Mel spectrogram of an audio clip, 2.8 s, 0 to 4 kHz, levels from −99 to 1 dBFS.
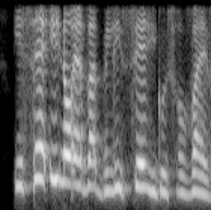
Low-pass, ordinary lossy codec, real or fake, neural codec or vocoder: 3.6 kHz; none; fake; codec, 16 kHz, 0.8 kbps, ZipCodec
